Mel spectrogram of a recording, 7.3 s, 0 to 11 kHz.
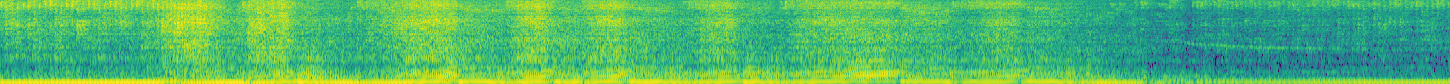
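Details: Freshly rebuilt MG Midget/Triumph Spitfire 1500 performance four-cylinder (shaved head, flat-top pistons, enlarged intake valves, 270 cam) blipped up and down, revving cleanly with no knocks, misses or rattles; healthy revving.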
